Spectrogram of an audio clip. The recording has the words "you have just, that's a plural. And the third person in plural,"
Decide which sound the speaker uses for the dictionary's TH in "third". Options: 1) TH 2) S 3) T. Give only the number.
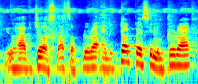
3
